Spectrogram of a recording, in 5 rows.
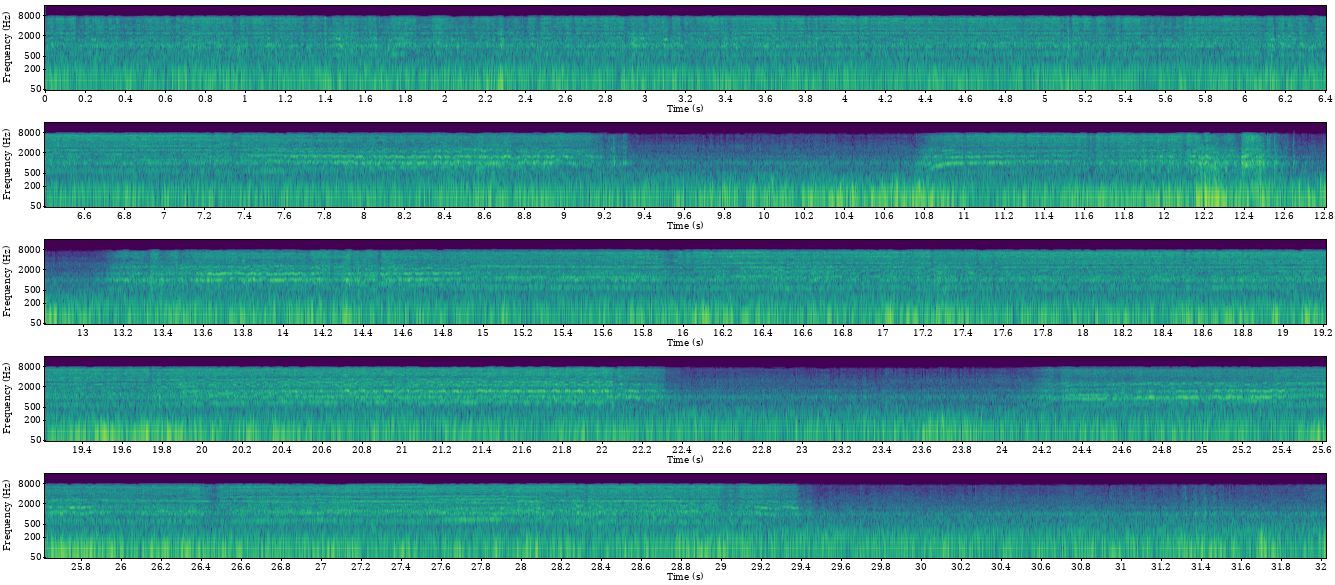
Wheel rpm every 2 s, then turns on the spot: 160, 160, 160, 160, 70, 100, 90, 160, 160, 160, 150, 30, 140, 160, 90, 10.
8-10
